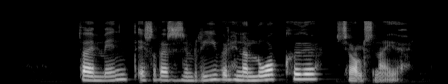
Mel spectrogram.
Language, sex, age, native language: Icelandic, female, 30-39, Icelandic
